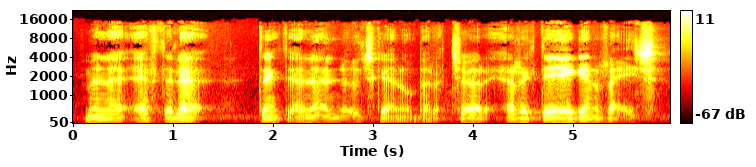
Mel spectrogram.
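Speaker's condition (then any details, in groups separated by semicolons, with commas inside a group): Aphasia after brain injury; taken to Malmska Sjukhuset, later tested in Vasa, past seizures treated with medication, now off medication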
